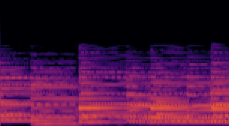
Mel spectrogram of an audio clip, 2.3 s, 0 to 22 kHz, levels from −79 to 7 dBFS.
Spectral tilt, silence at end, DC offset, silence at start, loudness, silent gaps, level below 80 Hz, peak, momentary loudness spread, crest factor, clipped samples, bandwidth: -5.5 dB/octave; 0 s; under 0.1%; 0 s; -29 LUFS; none; -74 dBFS; -16 dBFS; 5 LU; 14 dB; under 0.1%; 7 kHz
